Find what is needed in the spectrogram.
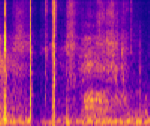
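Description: Camera handling noise: several sharp clicks and taps with faint rustling as a handheld camera is moved and a hand pushes at a pillow.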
